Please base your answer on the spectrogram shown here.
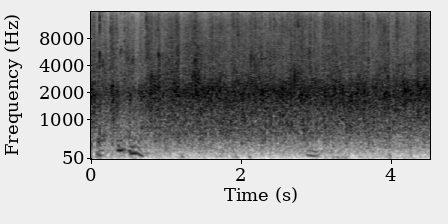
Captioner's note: audience applause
